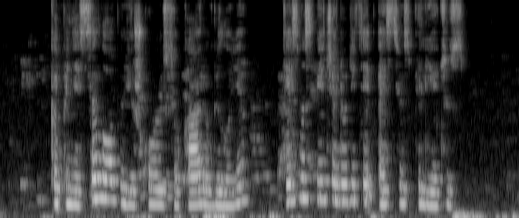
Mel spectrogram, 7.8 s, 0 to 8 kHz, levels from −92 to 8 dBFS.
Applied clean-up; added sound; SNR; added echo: classical method WPE with log-MMSE.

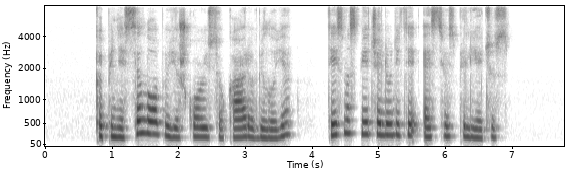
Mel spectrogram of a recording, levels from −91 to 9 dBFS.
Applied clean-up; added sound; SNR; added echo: none; none; none; none.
